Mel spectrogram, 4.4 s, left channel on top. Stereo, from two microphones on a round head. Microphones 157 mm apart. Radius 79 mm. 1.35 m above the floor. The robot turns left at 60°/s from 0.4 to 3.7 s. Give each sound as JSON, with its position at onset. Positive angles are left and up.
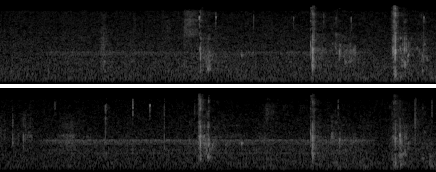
{"t": 2.0, "sound": "a splash", "side_deg": -65, "distance_m": 0.6}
